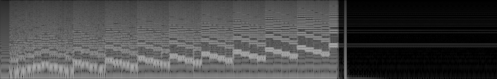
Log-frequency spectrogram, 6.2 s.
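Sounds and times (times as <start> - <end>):
SID MOS6581R4 chiptune music: 0.1 - 4.3.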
